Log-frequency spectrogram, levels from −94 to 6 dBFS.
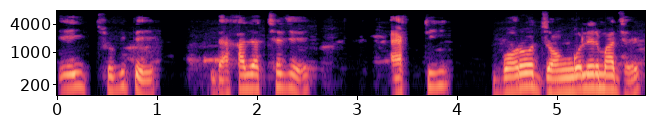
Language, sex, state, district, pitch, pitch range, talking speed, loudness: Bengali, male, West Bengal, Dakshin Dinajpur, 170 Hz, 155-195 Hz, 100 wpm, -16 LUFS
